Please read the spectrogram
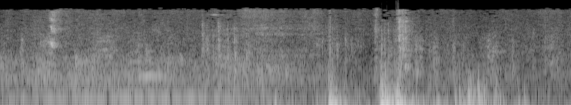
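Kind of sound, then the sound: household object, door being closed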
